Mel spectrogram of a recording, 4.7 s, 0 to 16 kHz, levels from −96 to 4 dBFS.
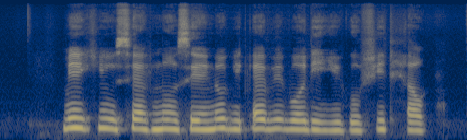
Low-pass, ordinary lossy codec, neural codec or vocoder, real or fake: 14.4 kHz; none; autoencoder, 48 kHz, 32 numbers a frame, DAC-VAE, trained on Japanese speech; fake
